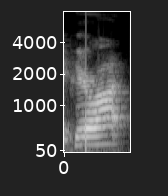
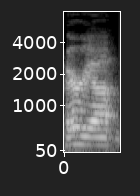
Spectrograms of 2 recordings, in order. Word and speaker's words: Pierrot: It's spelled like Pier or Rot, so I'm going to say Pierrot. I'm sure other people, there's plenty of people say Periot, but, whatever about that nonsense.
